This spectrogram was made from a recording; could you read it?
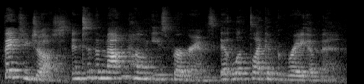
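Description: A woman's voice: a little high, expressive, pushed and bright, roomy sound, far from the mic. A teenage girl anchoring a school news show at a studio desk, reading a script. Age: teens. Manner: brisk read-aloud delivery.

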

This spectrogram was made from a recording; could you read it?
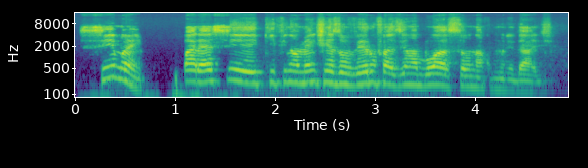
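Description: An actor playing a calm, scheming young man in an audio drama, with a knowing, casual manner. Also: sits high, moderate pace, close to an everyday voice. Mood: innocent.

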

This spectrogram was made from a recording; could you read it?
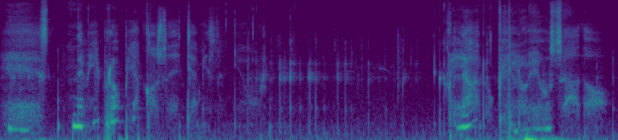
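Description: A devoted, fawning servant of a dark lord, whispered by a young woman right up against the mic. The slow, hushed delivery still rises and dips in a lively way, deferential and eager to please. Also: a little high. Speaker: ASMR roleplay creator. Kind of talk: whispered ASMR roleplay. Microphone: close sensitive mic at face level.

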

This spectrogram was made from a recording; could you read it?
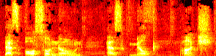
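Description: A man's voice: fairly low pitch, slow pace, faint music behind. A young man chatting casually and playfully with his partner at home while they eat. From Indonesia. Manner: easygoing, playful, lively intonation. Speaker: vlog co-host, partner. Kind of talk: casual chat. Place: home kitchen and living room, indoors.

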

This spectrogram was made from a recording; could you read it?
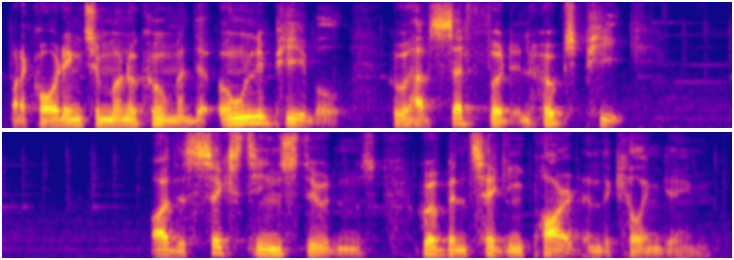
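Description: Guy doing a snooty cold rich kid, deep-ish voice, talks down to everyone, anime game. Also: moderate pace, soft background music, close to an everyday voice. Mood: cold, condescending. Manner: condescending, clipped, aloof. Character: haughty, cold, rich teenage boy. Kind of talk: amateur visual novel voice dub.

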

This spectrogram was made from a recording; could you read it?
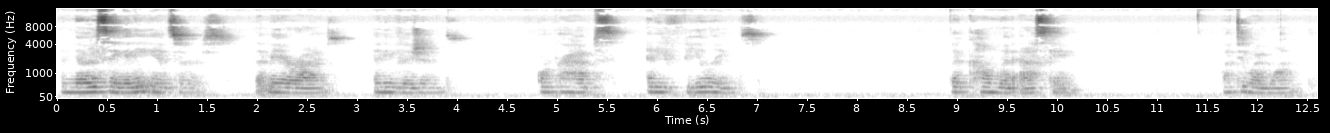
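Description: A woman leading a guided meditation in a soothing, unhurried manner with long pauses between phrases. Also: on the low side, level tone, dark tone, slight background noise. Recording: very echoey, reverberant sound.

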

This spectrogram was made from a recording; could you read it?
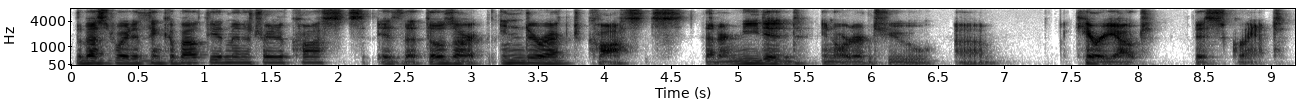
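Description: A man's voice: medium pitch, moderate pace. A young man explaining a program as a presenter in an online orientation, speaking over a video call. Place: indoor room, on a video call. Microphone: video call microphone.

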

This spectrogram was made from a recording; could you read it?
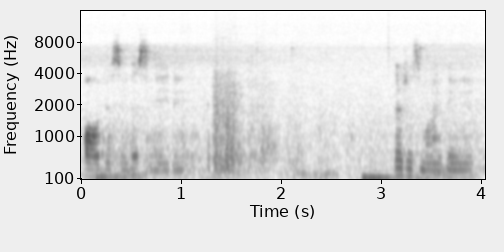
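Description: A woman's voice: extremely low pitch, completely flat delivery, moderate pace, background noise. A young woman giving blunt, offhand, casual reaction commentary while streaming a video game. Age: young adult. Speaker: gaming streamer. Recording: game music behind voice. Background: game music.

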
